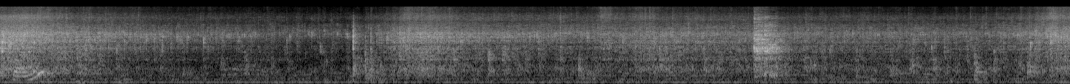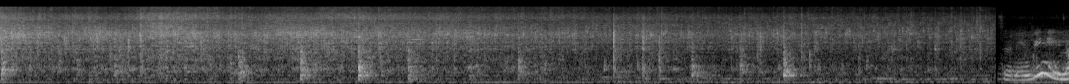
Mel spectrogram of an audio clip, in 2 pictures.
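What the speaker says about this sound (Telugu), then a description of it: "ఆయిల్ వేడెక్కిన తర్వాత కట్ చేసి పెట్టుకున్న ఆనియన్స్ వేసుకోవాలి." Cut onions fry in three tablespoons of hot oil in a kadai while boti fry is being made. A continuous close sizzle runs throughout, broken by frequent scraping and clinking stirs.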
